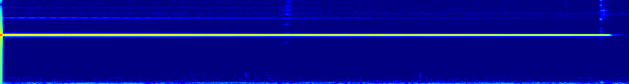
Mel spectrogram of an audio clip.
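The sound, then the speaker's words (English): One bell chime rings out as a pure, high, steady tone, sustaining for about six seconds and fading only slightly before stopping abruptly. No voices accompany it. “Here comes the bell.”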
